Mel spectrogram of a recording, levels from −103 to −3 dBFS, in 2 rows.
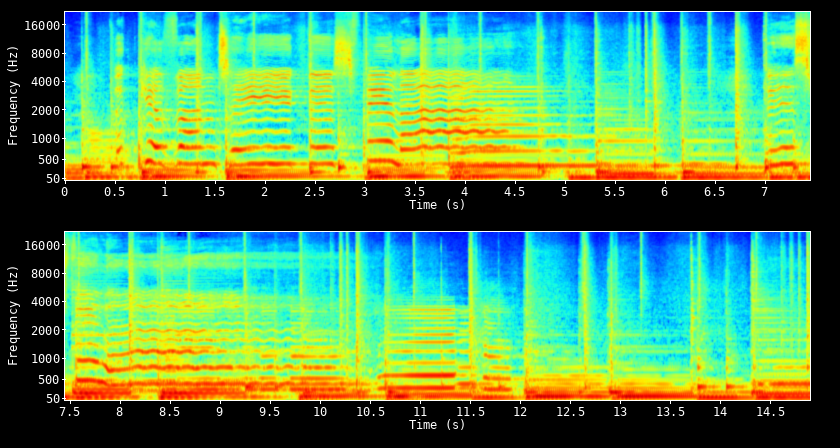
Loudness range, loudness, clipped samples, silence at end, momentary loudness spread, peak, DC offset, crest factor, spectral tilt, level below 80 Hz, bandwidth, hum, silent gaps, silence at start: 2 LU; -16 LUFS; under 0.1%; 0 s; 6 LU; 0 dBFS; under 0.1%; 14 dB; -5.5 dB/octave; -24 dBFS; over 20 kHz; none; none; 0 s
